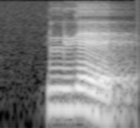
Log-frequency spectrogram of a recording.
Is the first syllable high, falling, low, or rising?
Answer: falling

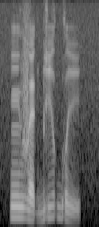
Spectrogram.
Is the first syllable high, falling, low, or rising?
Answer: high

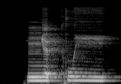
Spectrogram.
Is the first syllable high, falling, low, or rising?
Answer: low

